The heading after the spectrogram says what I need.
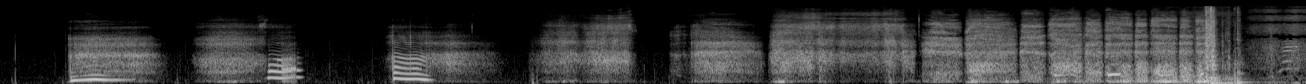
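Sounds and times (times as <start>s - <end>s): man laughing with wheezing breaths: 7.6s - 13.0s.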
